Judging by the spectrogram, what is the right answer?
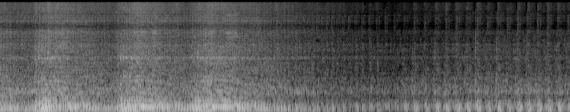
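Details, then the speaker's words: Hero Passion Pro motorcycle that would not hold idle, after its blocked carburetor was cleaned and refitted: a couple of clean throttle blips, then a steady, even idle with no missing or stumbling; normal revving, problem fixed. "ഇനി നമുക്കൊന്ന് വണ്ടി start ചെയ്ത് നോക്കാം. നമ്മുടെ complaint ഇവിടെ തീർന്നിട്ടുണ്ട്."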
